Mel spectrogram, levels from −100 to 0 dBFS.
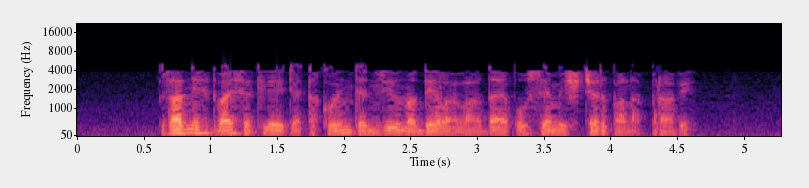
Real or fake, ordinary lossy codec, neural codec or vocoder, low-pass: fake; AAC, 16 kbps; vocoder, 44.1 kHz, 128 mel bands, Pupu-Vocoder; 19.8 kHz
